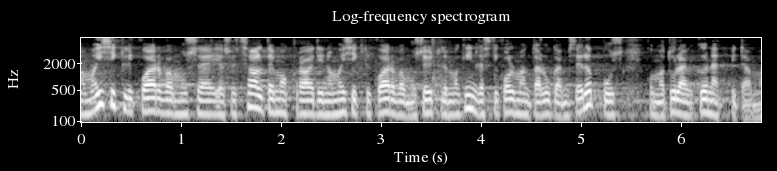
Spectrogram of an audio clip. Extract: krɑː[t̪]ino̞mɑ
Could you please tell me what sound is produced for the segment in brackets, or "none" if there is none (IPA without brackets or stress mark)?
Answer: d̪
